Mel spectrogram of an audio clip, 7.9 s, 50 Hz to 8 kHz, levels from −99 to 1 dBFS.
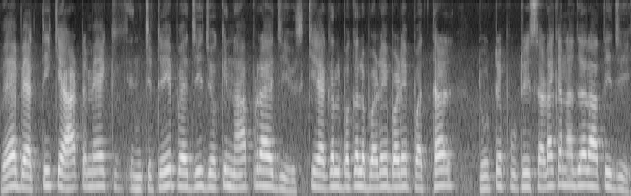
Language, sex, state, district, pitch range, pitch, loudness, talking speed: Hindi, male, Bihar, Begusarai, 195-220 Hz, 210 Hz, -16 LUFS, 190 wpm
